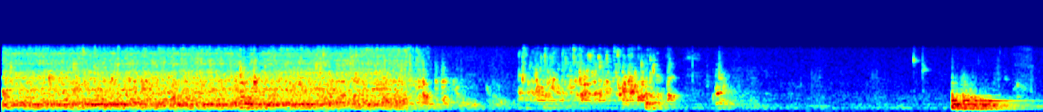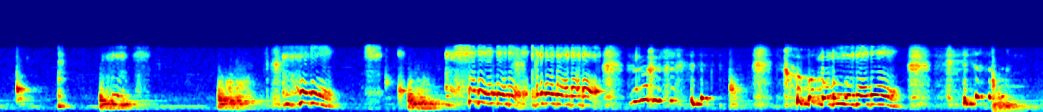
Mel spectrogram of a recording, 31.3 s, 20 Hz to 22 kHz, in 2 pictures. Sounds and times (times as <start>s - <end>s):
Bathtub (filling or washing): 0.0s - 10.6s, 19.7s - 25.8s.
